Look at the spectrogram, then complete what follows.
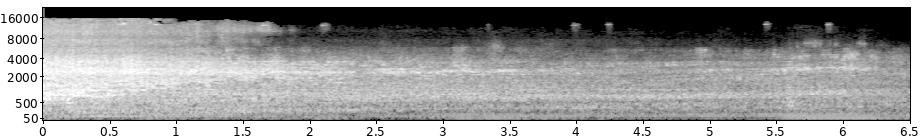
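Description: Massey Ferguson 1035 DI tractor's three-cylinder diesel engine running as it passes close by, loudest at first and then fading over a couple of seconds into a steady low hum as it pulls away.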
